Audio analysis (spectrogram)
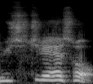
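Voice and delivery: furious put-on outburst. Retelling a comic scene where one character yells at another, retelling an angry yell. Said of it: "he's just yelling at him".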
